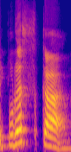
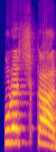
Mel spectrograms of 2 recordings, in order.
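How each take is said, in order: First: पुरस्कार with a clean s; slow, clear "puraskaar"; plain s inside पुरस्कार; s sound. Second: पुरस्कार with sh for s; hushing sh inside पुरस्कार; sh error. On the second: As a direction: say पुरस्कार wrongly as "purashkaar". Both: Shown as a demonstration. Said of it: "नहीं".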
